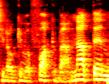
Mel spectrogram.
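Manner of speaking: put-on New York accent. Imitating mom, who is from new york: imitating mom's new york accent. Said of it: "my mom's from New York. She talks like this".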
